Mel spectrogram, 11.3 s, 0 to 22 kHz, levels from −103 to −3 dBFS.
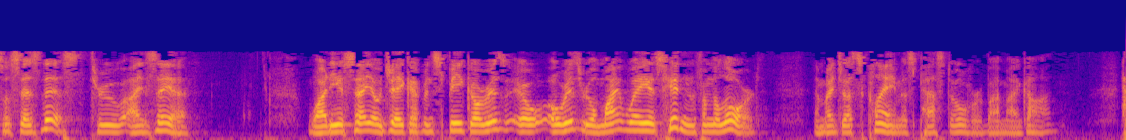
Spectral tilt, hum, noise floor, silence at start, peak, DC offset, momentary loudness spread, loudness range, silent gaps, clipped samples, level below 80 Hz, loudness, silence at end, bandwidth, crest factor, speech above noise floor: -10 dB/octave; none; -59 dBFS; 0 s; -6 dBFS; under 0.1%; 13 LU; 8 LU; none; under 0.1%; -54 dBFS; -23 LUFS; 0 s; 5.8 kHz; 18 dB; 36 dB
